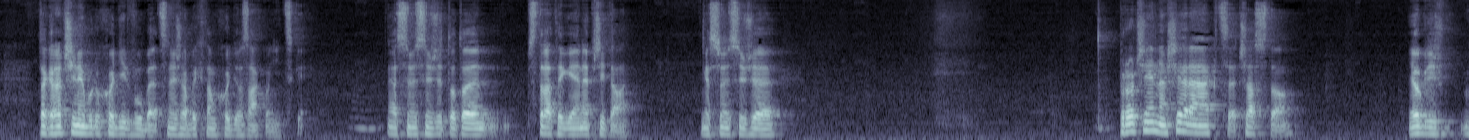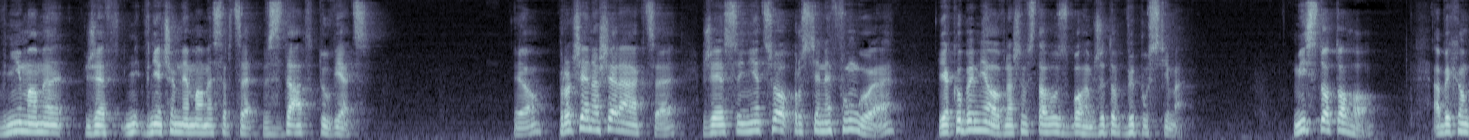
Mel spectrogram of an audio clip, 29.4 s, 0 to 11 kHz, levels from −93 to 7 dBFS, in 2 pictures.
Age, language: 30-49, Czech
